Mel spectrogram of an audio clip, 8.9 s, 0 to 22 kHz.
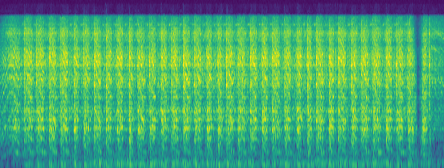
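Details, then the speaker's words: Mercruiser 3.0 in a Stingray boat, sat 9 years, new fuel pump and carburetor, on muffs: steady cranking about two beats a second with brief stumbles that almost catch but never run; cranks but won't start yet. "really wants to i can hear it it's just not so dang close though man"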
